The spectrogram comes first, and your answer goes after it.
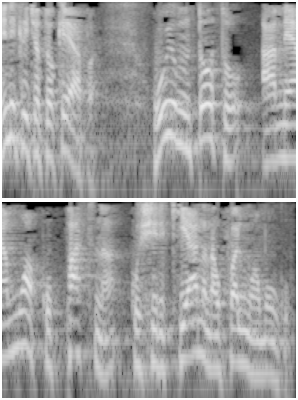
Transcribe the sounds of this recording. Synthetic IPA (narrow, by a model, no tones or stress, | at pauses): ninikilit͡ʃɔtɔkɛahapa̰ | hujum̩tɔtɔamɛamuakupatnakuʃiɾikʰiananaufalmiwamuŋɡṵ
